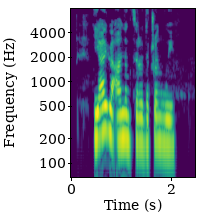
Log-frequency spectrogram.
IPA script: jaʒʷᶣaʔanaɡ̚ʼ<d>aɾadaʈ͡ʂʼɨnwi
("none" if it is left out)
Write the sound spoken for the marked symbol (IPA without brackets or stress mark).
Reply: d͡z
